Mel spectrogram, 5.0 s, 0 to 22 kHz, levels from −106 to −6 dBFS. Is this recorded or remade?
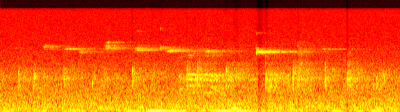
recorded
